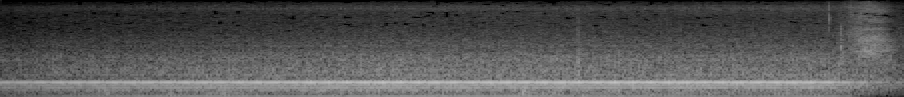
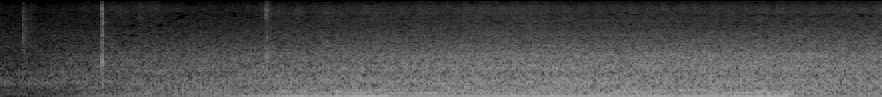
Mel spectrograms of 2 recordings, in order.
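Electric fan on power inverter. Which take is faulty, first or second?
first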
